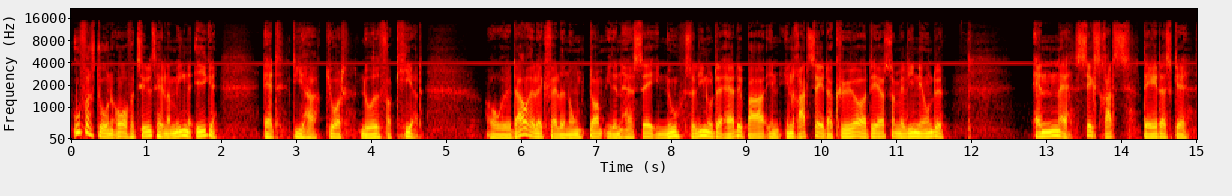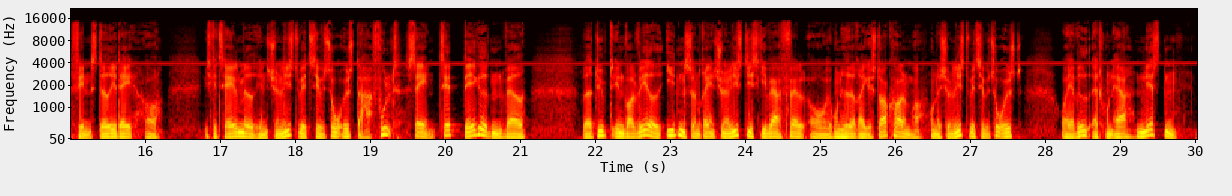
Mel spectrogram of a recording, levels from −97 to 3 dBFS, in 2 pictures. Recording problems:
high-pitched whine; faint; throughout; 4 kHz, 30 dB below the speech

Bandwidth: 14.5 kHz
